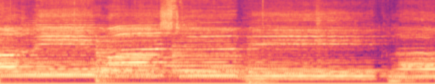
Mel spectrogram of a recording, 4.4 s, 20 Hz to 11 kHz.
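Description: Vocal harmony group singing sustained chords over a trombone ensemble, the chord changing about once a second, in a 1958 mono jazz LP recording.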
